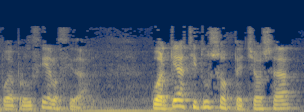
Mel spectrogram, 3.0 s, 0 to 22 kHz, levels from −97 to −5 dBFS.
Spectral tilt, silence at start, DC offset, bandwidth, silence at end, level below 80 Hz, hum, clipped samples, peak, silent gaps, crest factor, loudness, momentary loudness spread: -6 dB/octave; 0 s; under 0.1%; 8.4 kHz; 0 s; -38 dBFS; none; under 0.1%; -2 dBFS; none; 20 dB; -22 LUFS; 18 LU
